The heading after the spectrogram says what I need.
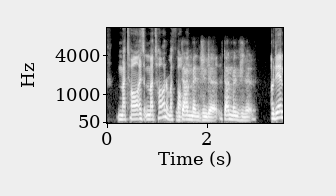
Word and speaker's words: Mathon: So it's the Claire Maton or Mathon? I can't remember. Is it, how do you pronounce it? She's French, so we'll go with the sharp T, Maton. Okay, Maton.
